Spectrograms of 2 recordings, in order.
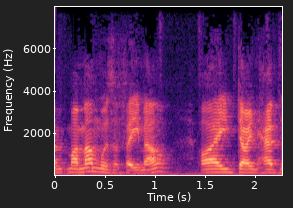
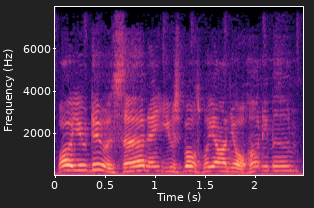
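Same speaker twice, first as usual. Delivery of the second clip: high, hammed-up bad American accent as the dad; a mock Southern American dad, higher; 8 semitones higher than usual. Dad questioning his son home early, in a bad American accent. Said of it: "I'm doing his bad American accents".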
